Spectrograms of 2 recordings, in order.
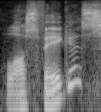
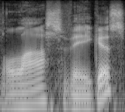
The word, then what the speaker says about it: Las Vegas: It is Las Vegas, Las L-A-S, though lazy people like me often pronounce it Las Vegas. And of course, people that actually speak Spanish say it's not Las Vegas, it's Las Vegas.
